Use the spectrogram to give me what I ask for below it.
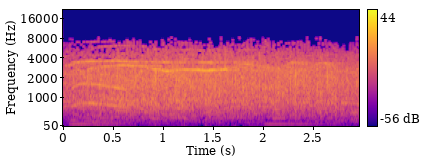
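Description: An audience at the Grand Ole Opry applauds to welcome a guest, with loud, dense, steady clapping through the whole clip.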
